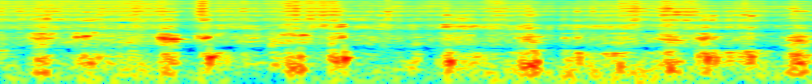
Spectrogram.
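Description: Lions growling in many short, uneven pulses, a male warning a lioness away from meat.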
